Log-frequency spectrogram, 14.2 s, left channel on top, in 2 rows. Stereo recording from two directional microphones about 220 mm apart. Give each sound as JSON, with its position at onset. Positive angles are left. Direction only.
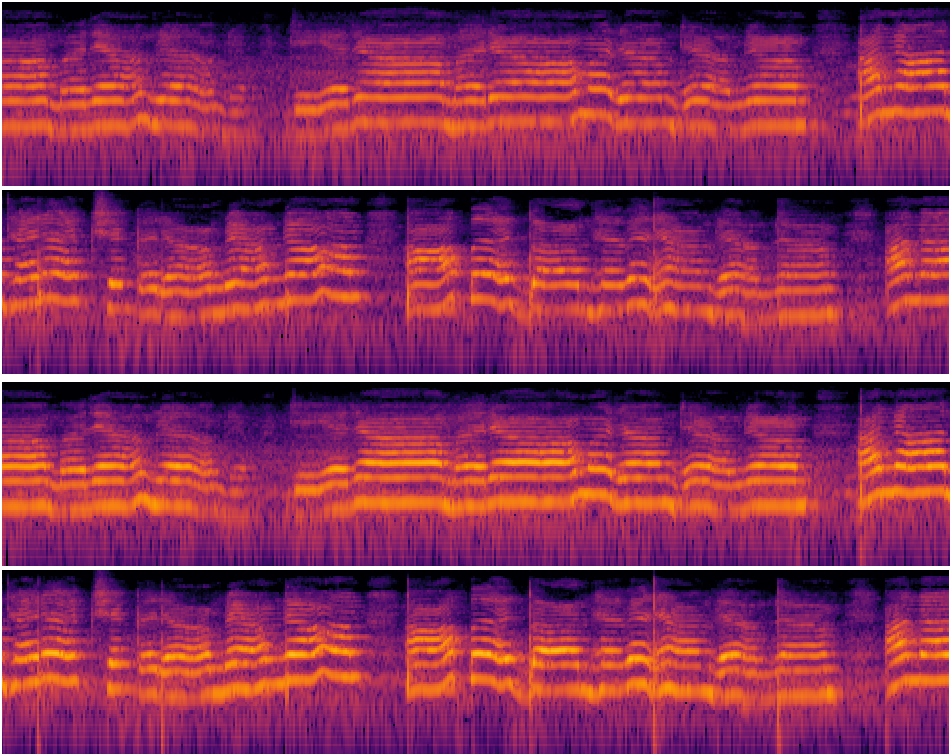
{"t": 0.0, "sound": "female singing", "side_deg": -15}
{"t": 2.4, "sound": "female singing", "side_deg": -15}
{"t": 6.4, "sound": "child singing", "side_deg": -15}
{"t": 7.4, "sound": "female singing", "side_deg": -15}
{"t": 10.2, "sound": "a sound", "side_deg": -15}
{"t": 11.1, "sound": "female singing", "side_deg": -20}
{"t": 12.0, "sound": "child singing", "side_deg": -15}
{"t": 13.7, "sound": "a sound", "side_deg": -15}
